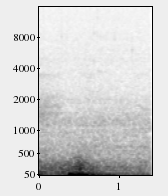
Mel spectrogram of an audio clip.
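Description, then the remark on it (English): A low, rumbling roll of thunder swells and lingers, deep and heavy against a steady background hiss that could be rain, with no voices present. “That is some rolling freaking thunder.”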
